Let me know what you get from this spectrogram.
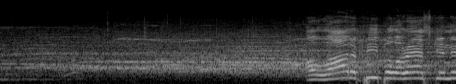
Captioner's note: crowd cheering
